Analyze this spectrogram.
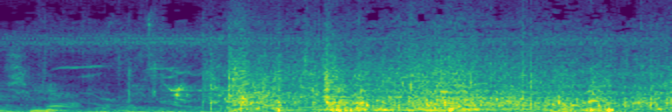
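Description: Something splashes into water.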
